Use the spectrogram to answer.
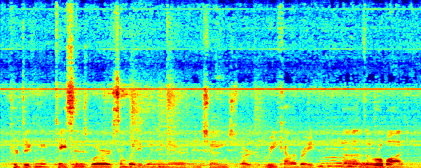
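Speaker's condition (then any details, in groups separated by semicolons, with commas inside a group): No condition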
